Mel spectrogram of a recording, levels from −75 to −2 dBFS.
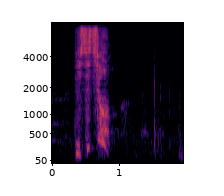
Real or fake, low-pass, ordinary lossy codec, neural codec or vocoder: real; 7.2 kHz; none; none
